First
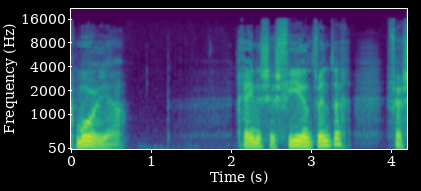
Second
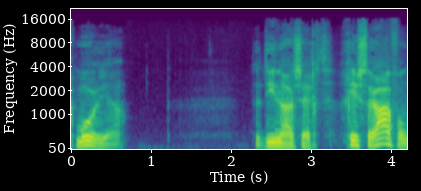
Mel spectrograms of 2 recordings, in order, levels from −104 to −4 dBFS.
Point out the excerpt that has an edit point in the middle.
first; 1 cut; at 1.9 s

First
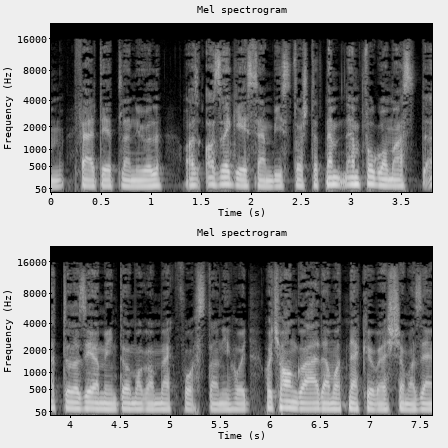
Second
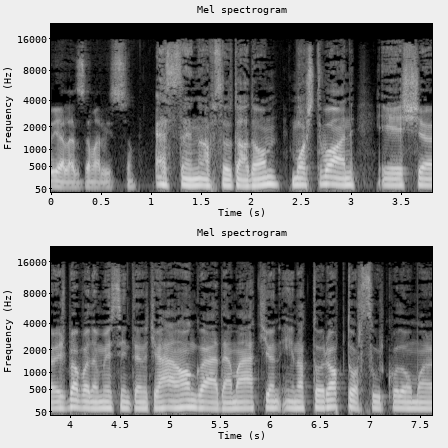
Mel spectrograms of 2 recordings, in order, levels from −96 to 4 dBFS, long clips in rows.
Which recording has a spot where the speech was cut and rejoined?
second; 1 cut; at 2.3 s

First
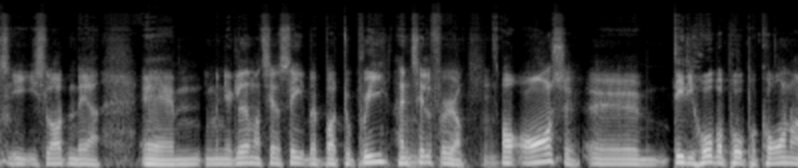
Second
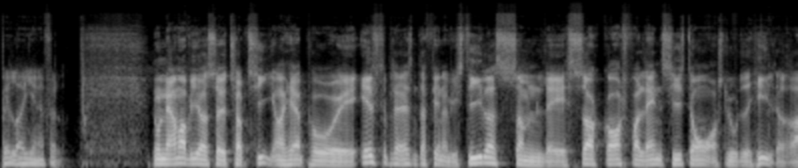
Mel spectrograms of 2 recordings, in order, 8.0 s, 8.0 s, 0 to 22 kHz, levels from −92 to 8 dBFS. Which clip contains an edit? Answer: first; 2 cuts; at 2.0 s, 6.7 s

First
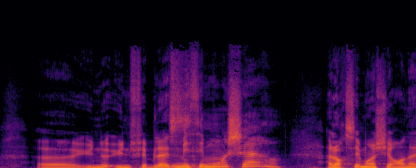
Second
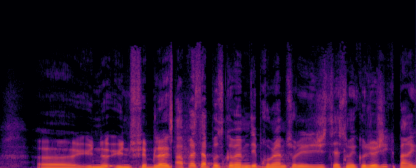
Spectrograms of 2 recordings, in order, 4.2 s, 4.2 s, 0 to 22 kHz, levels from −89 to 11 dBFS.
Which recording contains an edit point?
second; 1 cut; at 1.7 s

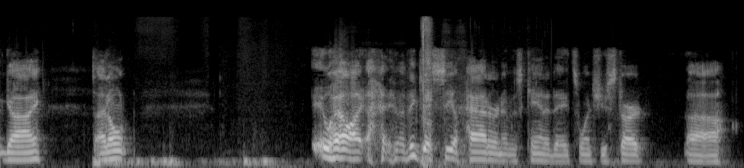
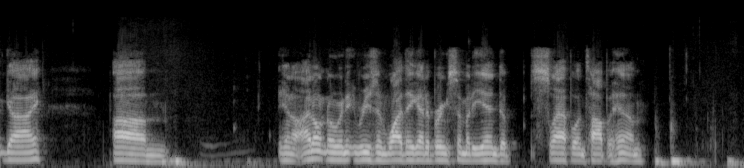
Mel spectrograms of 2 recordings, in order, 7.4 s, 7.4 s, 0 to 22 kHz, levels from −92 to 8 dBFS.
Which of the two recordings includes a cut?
first; 1 cut; at 0.9 s

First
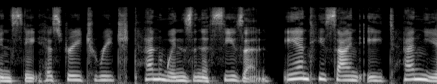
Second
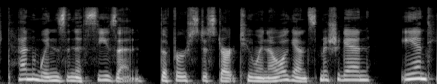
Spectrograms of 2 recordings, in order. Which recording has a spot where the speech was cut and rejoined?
first; 1 cut; at 2.8 s

